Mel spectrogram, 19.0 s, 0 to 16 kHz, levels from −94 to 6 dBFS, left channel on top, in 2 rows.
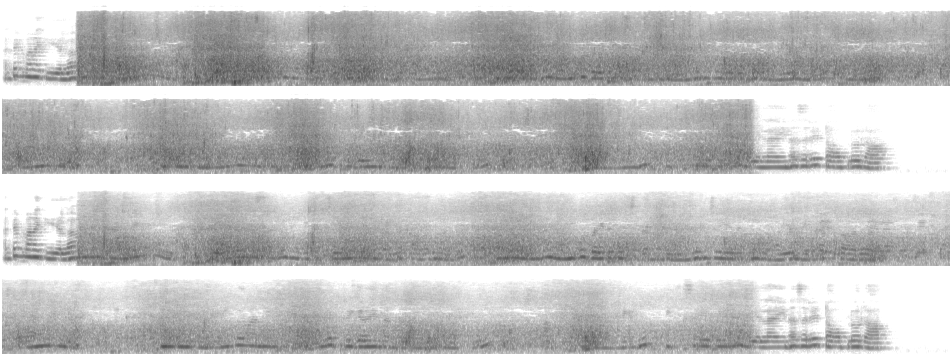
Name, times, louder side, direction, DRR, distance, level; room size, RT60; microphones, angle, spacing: voice 1, 0.0-8.8 9.6-10.3 11.0-14.4 14.9-18.3, right 2 dB, 45° right, 4 dB, 0.8 m, -43 dB
sound 1, 0.7-17.0, left 7 dB, 80° left, 0.5 m, -36 dB
voice 2, 7.2-8.4 8.6-11.2 14.9-15.4, right 2 dB, 80° right, 6 dB, 1.6 m, -53 dB
10.0 x 5.4 x 2.2 m, 0.29 s
head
